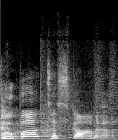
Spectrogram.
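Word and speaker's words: Zuppa Toscana: you that is how you pronounce it zupa spelled like that zupa Tuscana zupa Pana zuka I mean now you got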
